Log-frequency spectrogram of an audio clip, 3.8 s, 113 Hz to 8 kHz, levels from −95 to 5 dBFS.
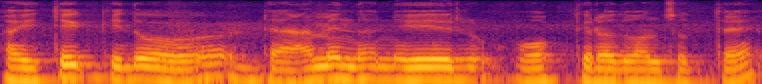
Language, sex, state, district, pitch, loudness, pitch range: Kannada, male, Karnataka, Bellary, 130 Hz, -14 LUFS, 125-135 Hz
